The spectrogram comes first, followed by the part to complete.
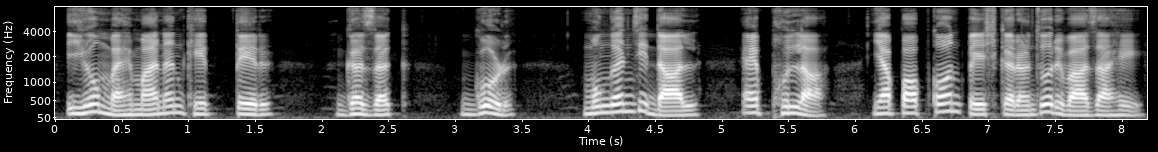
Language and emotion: Sindhi, neutral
